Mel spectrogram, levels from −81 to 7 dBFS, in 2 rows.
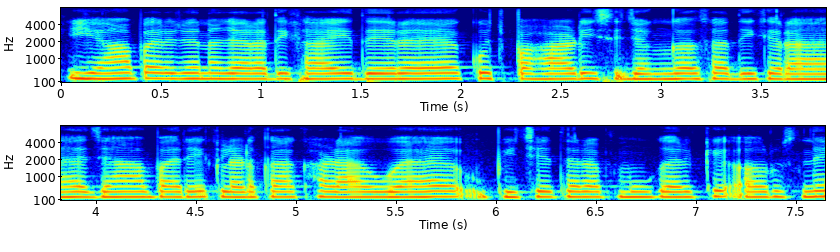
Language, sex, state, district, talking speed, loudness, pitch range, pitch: Hindi, female, Chandigarh, Chandigarh, 250 wpm, -12 LUFS, 205-215 Hz, 210 Hz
